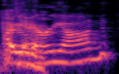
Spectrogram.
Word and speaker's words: Gerion: And Gerion uh he it's just Gary with a fancier name. It's actually Gerion.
